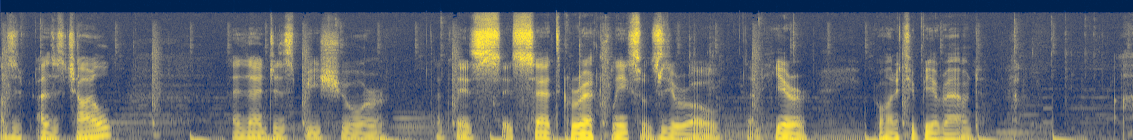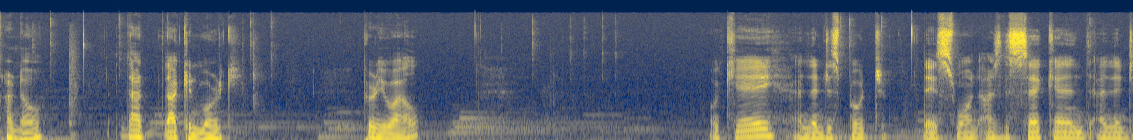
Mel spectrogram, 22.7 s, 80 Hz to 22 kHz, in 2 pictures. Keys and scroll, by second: 5.7 0, 6.8 Return, 11.1 3, 13.8 3.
